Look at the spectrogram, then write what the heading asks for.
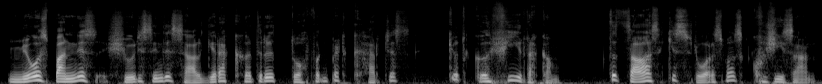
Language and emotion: Kashmiri, happy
